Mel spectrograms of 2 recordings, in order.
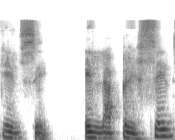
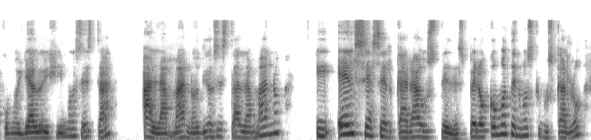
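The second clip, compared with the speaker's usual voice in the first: ordinary talk, nothing marked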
